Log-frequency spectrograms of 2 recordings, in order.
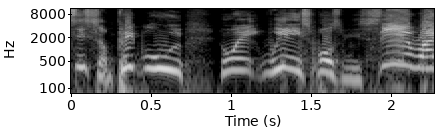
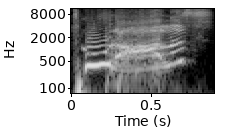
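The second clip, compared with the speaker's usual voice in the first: put-on, high-pitched New York accent; 5 semitones higher, 3 dB louder than usual. Reminiscing about old sandwich prices, repeating a phrase in a New York accent. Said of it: "in my New York voice".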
